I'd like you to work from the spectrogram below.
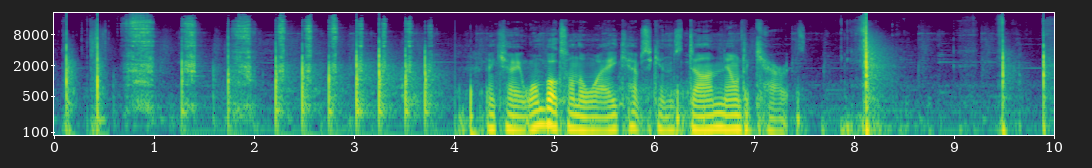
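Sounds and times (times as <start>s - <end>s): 
knife chopping vegetables on cutting board: 0.0s - 3.9s, 7.9s - 8.5s, 9.4s - 9.9s
speech: 4.4s - 7.6s.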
